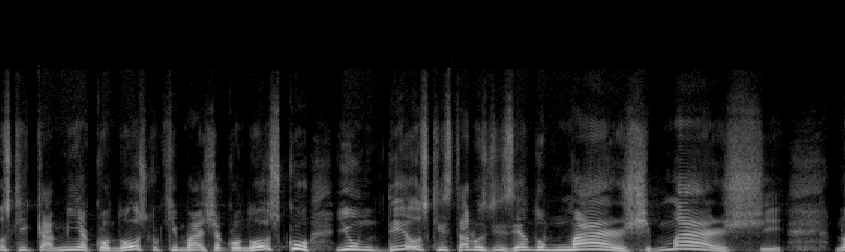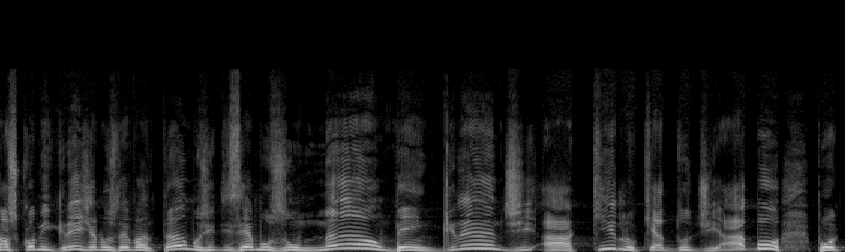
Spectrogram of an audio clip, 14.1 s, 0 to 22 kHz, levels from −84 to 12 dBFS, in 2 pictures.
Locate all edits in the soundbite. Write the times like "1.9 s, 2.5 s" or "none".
6.8 s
